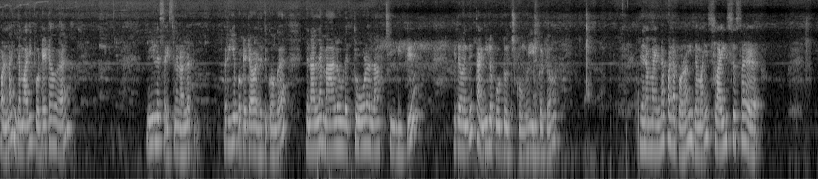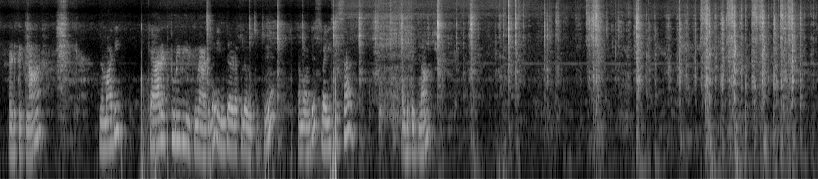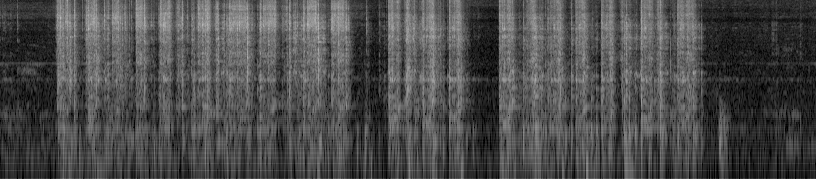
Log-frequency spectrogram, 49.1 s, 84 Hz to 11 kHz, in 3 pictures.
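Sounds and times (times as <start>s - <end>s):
potato rasping on metal grater: 28.1s - 32.6s, 33.9s - 39.8s, 40.4s - 42.1s, 42.7s - 46.8s.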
